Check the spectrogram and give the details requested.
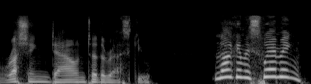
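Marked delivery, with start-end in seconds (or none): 2.1-3.0 very high, loud squeaky little voice; Roo squeaking. A narrator's reading. Roo showing off his swimming, high squeak. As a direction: squeak it like a tiny proud joey. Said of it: "squeaked Roo".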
